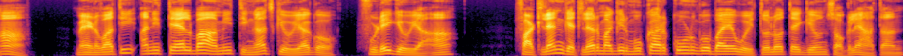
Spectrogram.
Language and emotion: Goan Konkani, neutral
